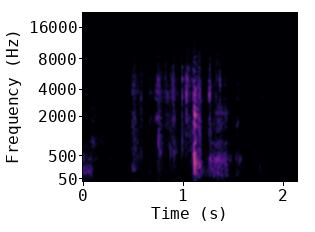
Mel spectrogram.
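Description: A burst of crackling and rustling handling noise close to the phone's microphone, starting about half a second in and lasting about a second.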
